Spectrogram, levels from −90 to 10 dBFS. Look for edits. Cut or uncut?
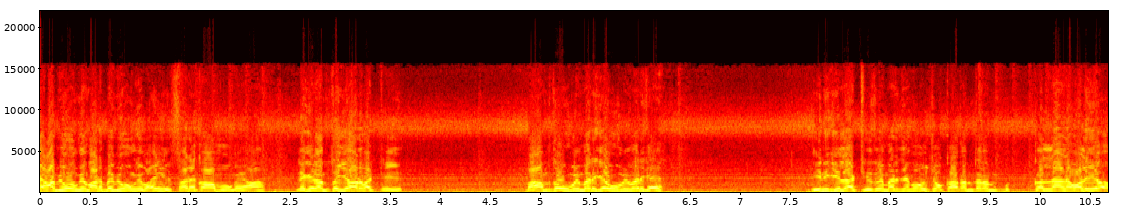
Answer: uncut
